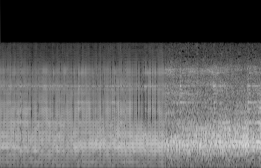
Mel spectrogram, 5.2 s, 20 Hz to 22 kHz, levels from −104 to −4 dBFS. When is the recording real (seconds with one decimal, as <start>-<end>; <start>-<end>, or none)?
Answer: 3.3-5.2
